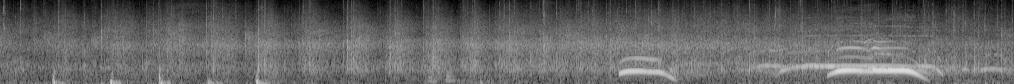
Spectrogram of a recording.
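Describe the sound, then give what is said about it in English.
A church audience gives a slow, fast clap: a few slow, evenly spaced claps quicken into rapid, continuous clapping, with loud rising-and-falling whistles cutting through toward the end. “the slow, fast clap, where you start off the slow clap and you end off with a really fast clap, and that, makes the person feel really good to get them excited.”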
